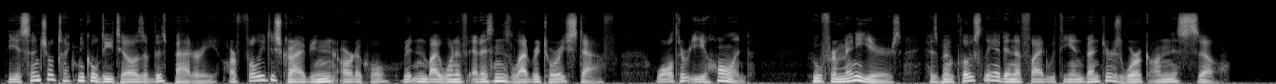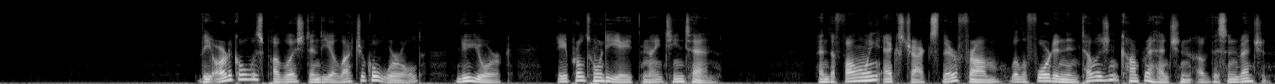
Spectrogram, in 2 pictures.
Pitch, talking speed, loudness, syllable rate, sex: 125 Hz, 155 wpm, -17 LUFS, 6.1 syllables/s, male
